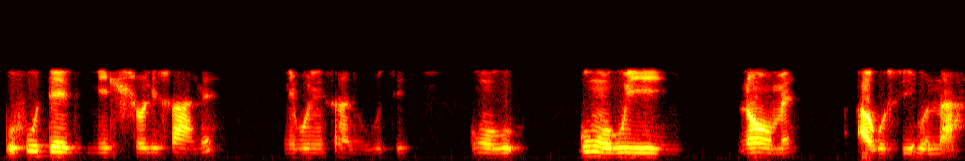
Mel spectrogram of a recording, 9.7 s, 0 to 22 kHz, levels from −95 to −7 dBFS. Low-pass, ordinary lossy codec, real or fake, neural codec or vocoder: 3.6 kHz; Opus, 24 kbps; real; none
